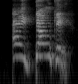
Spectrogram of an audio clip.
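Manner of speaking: loud, very high-pitched hollering call. Talking about Shrek's original accent, saying the line in a Shrek voice. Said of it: "doing a bit of the Shrek".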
